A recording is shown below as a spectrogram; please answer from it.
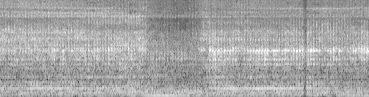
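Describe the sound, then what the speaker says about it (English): Scroll saw with a reciprocating blade cutting wood, a steady close buzzing rasp that runs throughout, with a slight shift in tone partway through and no talking. "the stroll saw is very good at cutting wood"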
